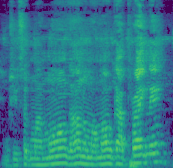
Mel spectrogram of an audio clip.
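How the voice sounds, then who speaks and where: A man's voice: on the high side, fairly quick, mellow, faint music behind, low-quality recording. A man, chatting as an interview guest in street slang and switching into Spanish now and then. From New York. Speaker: guest rapper. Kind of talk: casual interview chat.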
